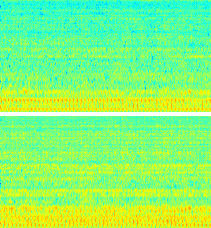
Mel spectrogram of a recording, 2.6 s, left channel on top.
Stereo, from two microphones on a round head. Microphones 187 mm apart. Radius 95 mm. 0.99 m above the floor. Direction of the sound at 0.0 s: 70° right (ahead or behind).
